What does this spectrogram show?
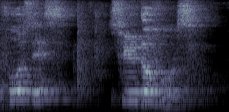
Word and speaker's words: pseudo: स्यूडो force PSEUDO, स्यूडो, है ना। ये P जो है वो साइलेंट है, स्यूडो फोर्स। स्यूडो का मतलब होता है फॉल्स। फॉल्स मतलब जो एक्चुअल में नहीं होता है उसी को हम बोलते हैं स्यूडो, ठीक है। P साइलेंट है यहाँ पे, स्यूडो फोर्स।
